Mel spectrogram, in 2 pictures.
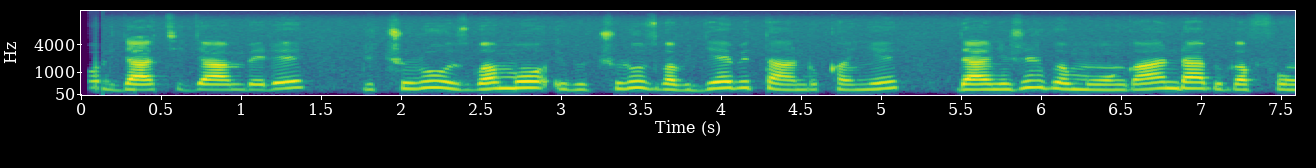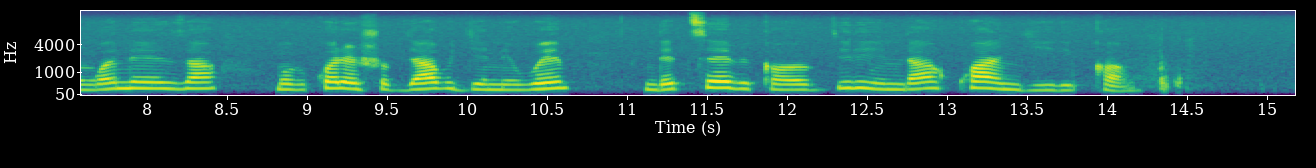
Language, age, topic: Kinyarwanda, 25-35, finance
